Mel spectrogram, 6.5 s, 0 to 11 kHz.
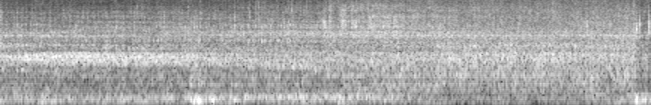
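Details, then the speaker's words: Running toilet after adjusting the float down: flush, then tank refills with steady hiss and gurgle and shuts off completely, water about 1.5 inches below the overflow top; fill valve normal, no trickling. "So you can see that that is at least 1.5 inches below the top of the overflow. And that would work very well. If it comes up there, you can hear that the water shut off completely."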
